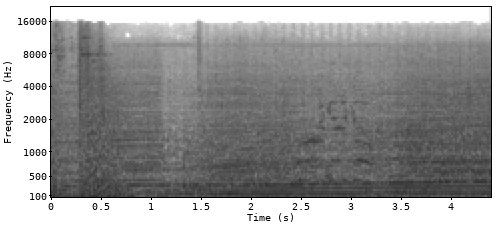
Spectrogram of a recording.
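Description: A car engine revving as the car speeds toward the listener, with a couple of handgun shots right at the start.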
